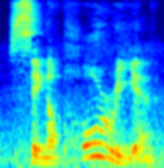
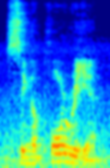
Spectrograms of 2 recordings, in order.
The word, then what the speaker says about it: Singaporean: Now, even though Singapore ends with an E, the sound at the end is R, so we would say Singaporean, Singaporean.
